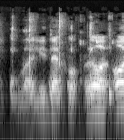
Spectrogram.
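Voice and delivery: ordinary delivery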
